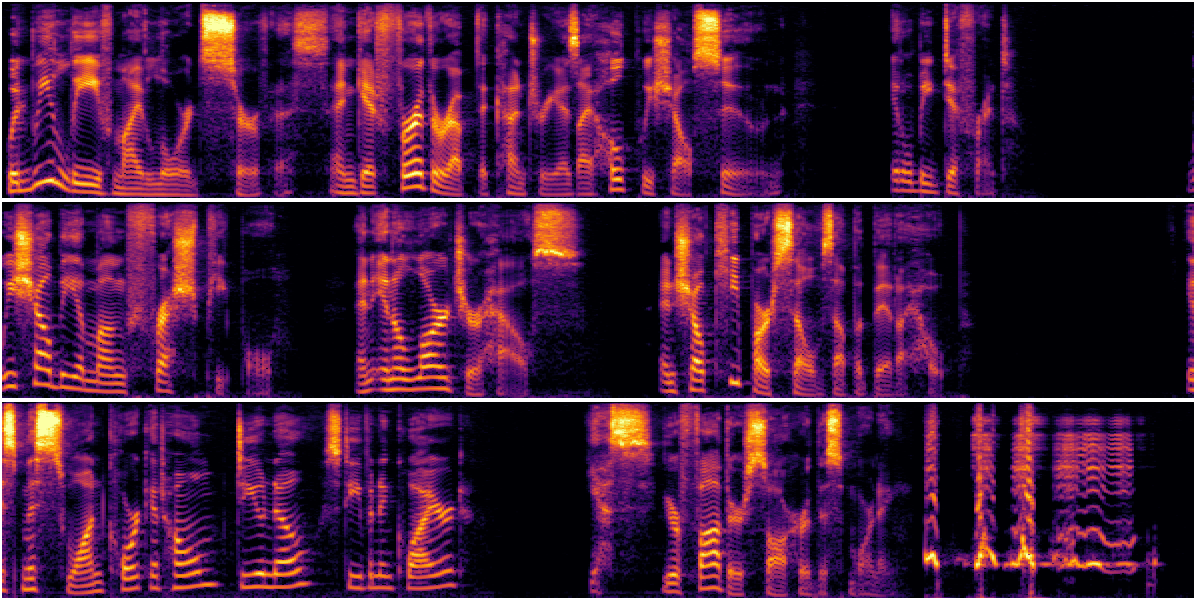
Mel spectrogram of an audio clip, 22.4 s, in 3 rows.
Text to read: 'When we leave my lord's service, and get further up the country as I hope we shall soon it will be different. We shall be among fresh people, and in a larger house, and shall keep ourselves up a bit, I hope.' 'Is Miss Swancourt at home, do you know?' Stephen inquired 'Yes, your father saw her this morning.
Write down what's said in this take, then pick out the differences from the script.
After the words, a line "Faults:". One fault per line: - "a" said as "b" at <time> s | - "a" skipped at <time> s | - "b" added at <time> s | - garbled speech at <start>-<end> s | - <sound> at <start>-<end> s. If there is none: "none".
'When we leave my lord's service, and get further up the country as I hope we shall soon it will be different. We shall be among fresh people, and in a larger house, and shall keep ourselves up a bit, I hope.' 'Is Miss Swancourt at home, do you know?' Stephen inquired 'Yes, your father saw her this morning.
Faults:
- bark at 20.7-22.2 s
